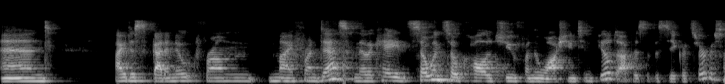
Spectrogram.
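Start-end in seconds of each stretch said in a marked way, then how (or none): none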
